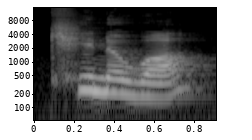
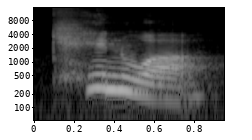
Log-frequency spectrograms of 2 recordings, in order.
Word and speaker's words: quinoa: you pronounce this word this word is commonly mispronounced as kinoa when actually the correct pronunciation is quinoa kinoa your turn keeping within our food theme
